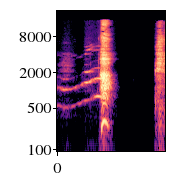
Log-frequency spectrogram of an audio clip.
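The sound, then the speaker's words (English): A cat lets out a drawn-out, rising meow that ends in a brief breathy burst, followed by silence and then another short noisy sound near the end. Fairly clear. “Oh, Do you hear the she's like, little I agree. hi kitty?”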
